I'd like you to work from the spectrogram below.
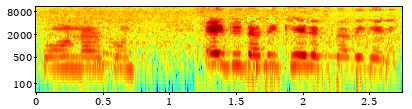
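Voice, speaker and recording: A high-voiced woman speaks casually, like a mother running a home vlog. Her manner is playful and chiding, homely and informal. The recording carries clear household noise. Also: steady tone, fast talker. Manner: nagging, playful, chiding family talk. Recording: noisy home phone-video recording.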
